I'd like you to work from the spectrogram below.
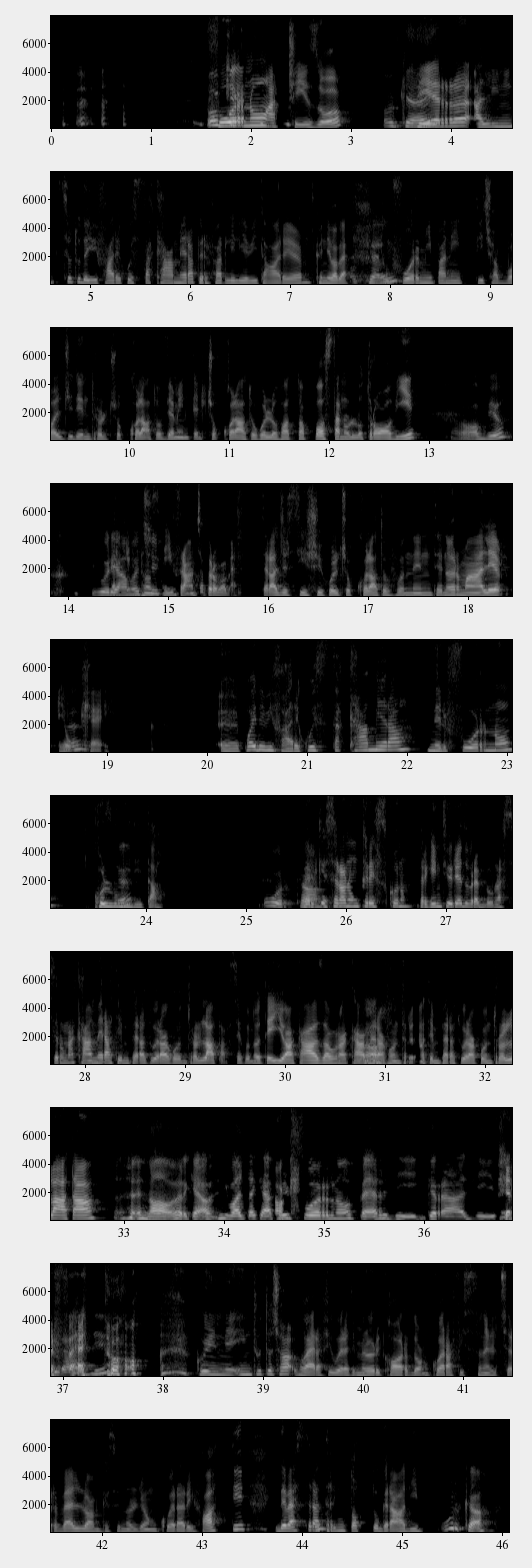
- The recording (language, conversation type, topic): Italian, podcast, Parlami di un cibo locale che ti ha conquistato.
- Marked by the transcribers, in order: chuckle; other background noise; chuckle; laughing while speaking: "Eh no, perché"; laughing while speaking: "Perfetto"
